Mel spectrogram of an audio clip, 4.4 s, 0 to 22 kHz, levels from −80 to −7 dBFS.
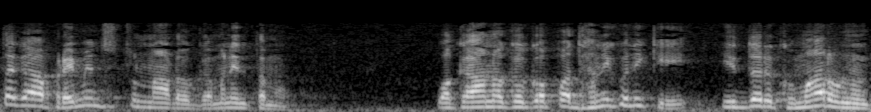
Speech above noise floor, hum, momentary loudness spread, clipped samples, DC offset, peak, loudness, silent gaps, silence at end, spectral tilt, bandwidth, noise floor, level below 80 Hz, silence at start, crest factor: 27 dB; none; 9 LU; under 0.1%; under 0.1%; -6 dBFS; -25 LUFS; none; 0 s; -5.5 dB/octave; 9.8 kHz; -51 dBFS; -52 dBFS; 0 s; 18 dB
